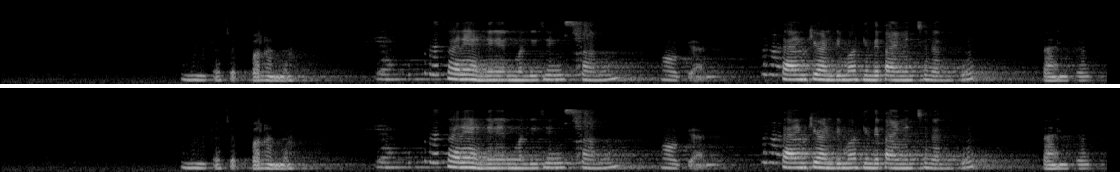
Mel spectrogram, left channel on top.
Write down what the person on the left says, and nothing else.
హో సరే అండి నేను మళ్ళీ చేయిస్తాను.
థ్యాంక్ యూ అండి మాకు ఇంత టైం ఇచ్చినందుకు,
